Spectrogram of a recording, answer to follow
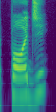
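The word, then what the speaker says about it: pôde: Pode, com acento, é passado. Pode, sem acento, presente. E a pronúncia já é diferente, né? O O fechado contra o O aberto.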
